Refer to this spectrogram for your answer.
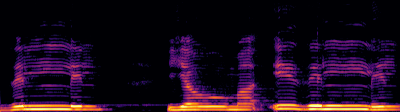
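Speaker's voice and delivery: यौमइज़िल लिल with the lams merged, slow and loud; joined lam. Shown as a demonstration. Teacher shows merging the lam in यौमइज़िल लिल. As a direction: blend the ज़ाल into the लाम in यौमइज़िल लिल. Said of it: "फिर लाम को लाम के साथ मिलाएंगे".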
